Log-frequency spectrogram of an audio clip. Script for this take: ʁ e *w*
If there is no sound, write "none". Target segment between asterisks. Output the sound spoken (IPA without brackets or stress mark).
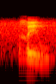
w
